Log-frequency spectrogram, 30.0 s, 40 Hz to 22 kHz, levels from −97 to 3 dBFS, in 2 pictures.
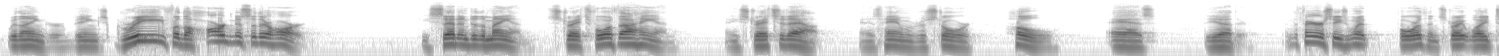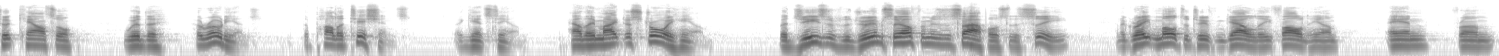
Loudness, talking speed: -37 LUFS, 150 wpm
